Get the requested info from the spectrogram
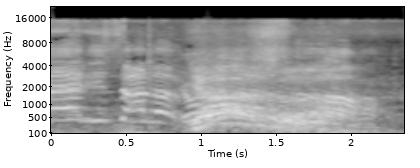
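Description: A crowd of men calling out together in a loud, drawn-out chanted response, with a brief break about half a second in.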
